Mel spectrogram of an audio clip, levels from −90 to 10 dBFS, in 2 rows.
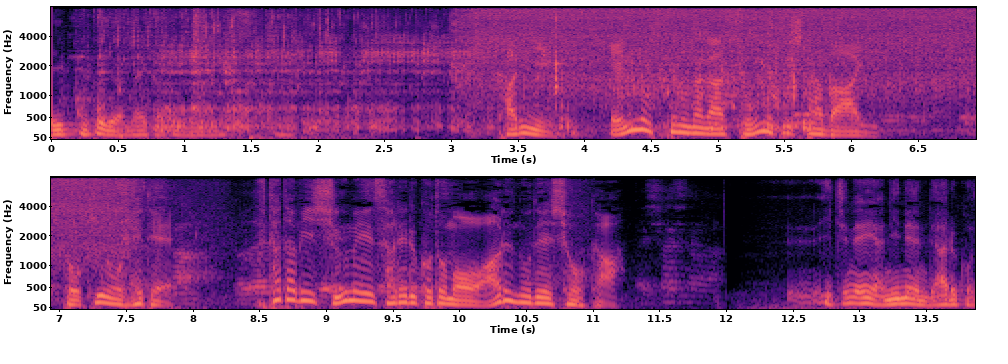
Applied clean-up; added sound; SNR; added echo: none; Toilet flush / Water tap, faucet; 8 dB; none.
